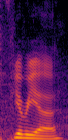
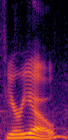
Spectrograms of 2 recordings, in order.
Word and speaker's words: Furia: a few comments already that is how he wants his name pronounced I was told this he has a fabulous brilliant accent cuz he's actually from France and so he is Furia not furio like us lazy Americans tend to call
